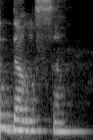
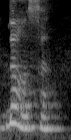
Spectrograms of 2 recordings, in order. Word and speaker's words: dança: Então, se tirar a letra N e deixar só dança com o tio no A, não vai mudar o som da palavra. O som da palavra vai ser o mesmo, dança. Sem N e com tio no A. Então, o fonema é AN.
